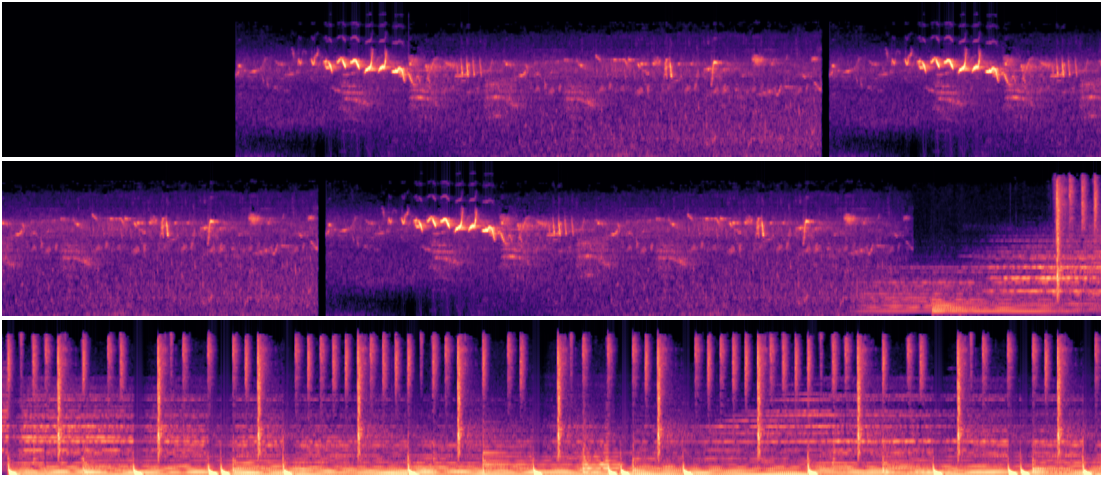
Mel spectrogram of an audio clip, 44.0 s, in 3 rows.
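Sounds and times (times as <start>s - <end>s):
faint outdoor hiss: 3.1s - 26.8s
birds chirping and trilling: 3.1s - 26.9s.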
